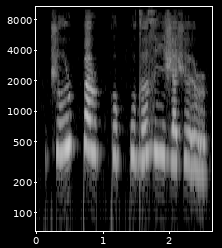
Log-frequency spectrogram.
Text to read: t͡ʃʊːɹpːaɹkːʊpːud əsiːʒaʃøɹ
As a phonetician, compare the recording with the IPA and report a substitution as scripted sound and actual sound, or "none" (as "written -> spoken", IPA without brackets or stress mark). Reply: s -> z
